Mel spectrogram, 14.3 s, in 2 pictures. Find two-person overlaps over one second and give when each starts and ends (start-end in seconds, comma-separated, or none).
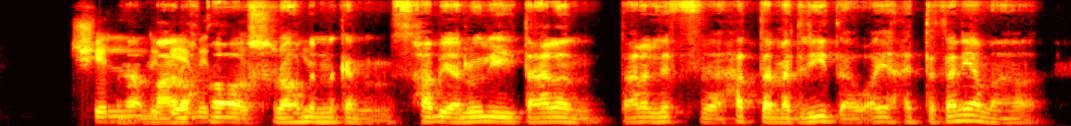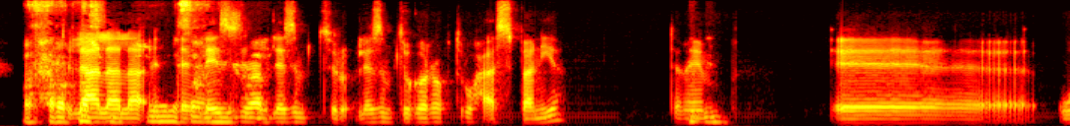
0.7-2.1, 7.6-9.0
